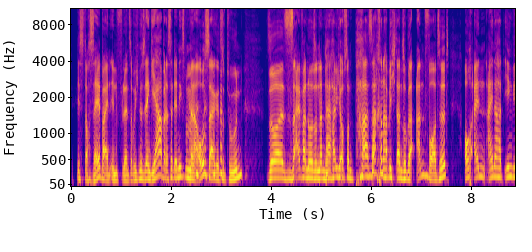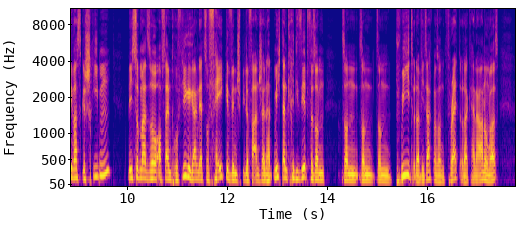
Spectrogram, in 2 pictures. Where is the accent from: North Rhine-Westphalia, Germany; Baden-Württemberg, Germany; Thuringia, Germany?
North Rhine-Westphalia, Germany; Aber bei uns Kleinstadt, OWL und so, da ist es ja auch so ein bisschen, ist ja auch so ein bisschen geprägt irgendwie, ja, Arbeitergesellschaft und so.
